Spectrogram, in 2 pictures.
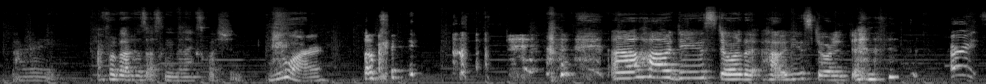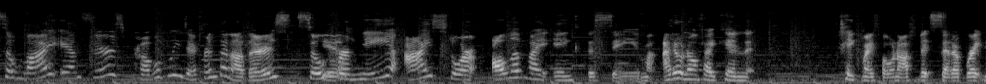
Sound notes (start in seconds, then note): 4.4 both laughing; 8.7 laughs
